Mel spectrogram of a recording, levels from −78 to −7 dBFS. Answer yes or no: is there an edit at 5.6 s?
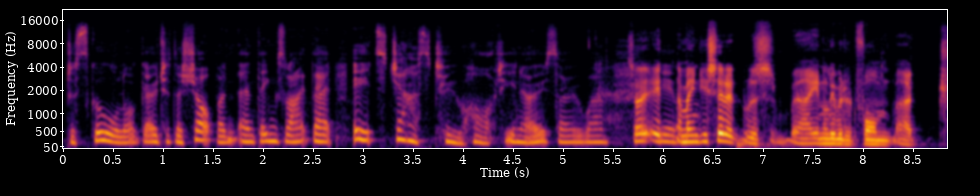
no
